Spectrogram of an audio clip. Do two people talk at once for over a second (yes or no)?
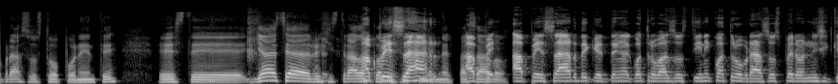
yes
